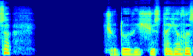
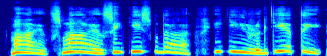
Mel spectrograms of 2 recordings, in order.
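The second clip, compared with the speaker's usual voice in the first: high, pleading call; desperate calling; 5 semitones higher, 3 dB louder, slower than usual. A narrator's reading. Owners calling lost Miles to come, desperate. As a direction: coax and beg the lost pet to come. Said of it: "Их выдавали отчаянные голоса".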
